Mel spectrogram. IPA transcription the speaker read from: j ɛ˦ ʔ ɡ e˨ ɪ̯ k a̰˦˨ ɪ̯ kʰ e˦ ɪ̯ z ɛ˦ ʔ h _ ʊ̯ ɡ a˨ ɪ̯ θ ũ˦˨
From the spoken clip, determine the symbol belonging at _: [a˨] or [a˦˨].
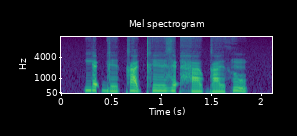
a˨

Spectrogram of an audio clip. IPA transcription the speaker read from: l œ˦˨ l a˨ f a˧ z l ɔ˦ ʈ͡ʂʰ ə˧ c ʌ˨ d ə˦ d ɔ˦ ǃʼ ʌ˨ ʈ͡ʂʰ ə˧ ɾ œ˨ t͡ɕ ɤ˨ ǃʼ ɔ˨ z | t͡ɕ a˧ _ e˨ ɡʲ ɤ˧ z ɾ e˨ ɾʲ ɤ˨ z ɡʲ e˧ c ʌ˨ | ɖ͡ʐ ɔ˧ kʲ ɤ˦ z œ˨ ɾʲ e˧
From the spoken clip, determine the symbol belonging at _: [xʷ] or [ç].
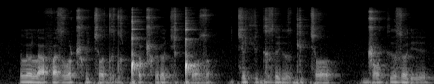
ç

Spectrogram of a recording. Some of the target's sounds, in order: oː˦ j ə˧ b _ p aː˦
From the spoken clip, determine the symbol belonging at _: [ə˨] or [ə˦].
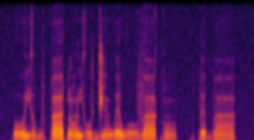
ə˦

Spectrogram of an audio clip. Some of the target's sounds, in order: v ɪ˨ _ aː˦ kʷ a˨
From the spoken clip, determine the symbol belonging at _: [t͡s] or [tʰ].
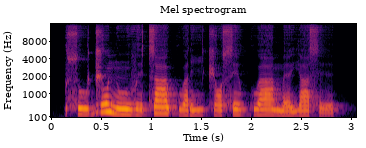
t͡s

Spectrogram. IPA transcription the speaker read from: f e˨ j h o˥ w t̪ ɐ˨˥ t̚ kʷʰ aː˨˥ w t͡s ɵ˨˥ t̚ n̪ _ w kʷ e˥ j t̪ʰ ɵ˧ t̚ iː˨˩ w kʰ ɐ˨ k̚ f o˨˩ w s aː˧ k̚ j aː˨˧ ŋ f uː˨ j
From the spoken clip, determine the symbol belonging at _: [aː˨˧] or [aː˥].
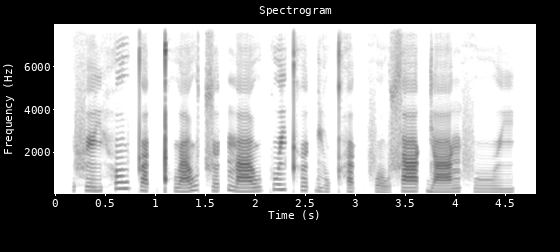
aː˨˧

